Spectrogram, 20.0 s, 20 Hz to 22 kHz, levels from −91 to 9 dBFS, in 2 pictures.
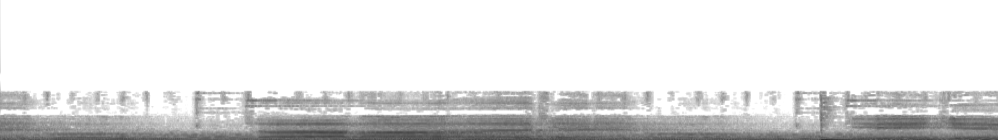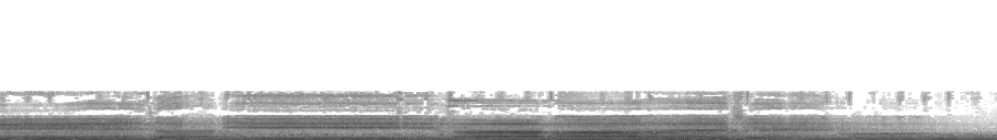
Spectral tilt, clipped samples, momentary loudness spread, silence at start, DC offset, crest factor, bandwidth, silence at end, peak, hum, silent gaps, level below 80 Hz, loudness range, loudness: -6 dB/octave; under 0.1%; 9 LU; 0 s; under 0.1%; 18 dB; 8 kHz; 0 s; -4 dBFS; none; none; -38 dBFS; 4 LU; -22 LUFS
